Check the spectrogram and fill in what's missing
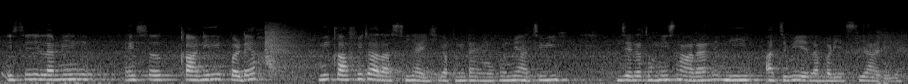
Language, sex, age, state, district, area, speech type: Dogri, male, 18-30, Jammu and Kashmir, Jammu, rural, spontaneous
